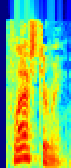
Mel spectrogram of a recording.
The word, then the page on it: plastering: British English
